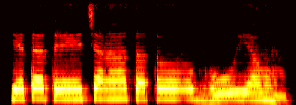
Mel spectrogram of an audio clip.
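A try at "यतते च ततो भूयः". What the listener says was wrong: ಅಲ್ಲಿ ಭೂಯಹ ಅಂತ ಹೇಳಬೇಕು ಮಾತಜಿ ವಿಸರ್ಗ ಇದೆ ನೋಡಿ ಎರಡು ಸೊನ್ನೆ ಕಾಣ್ತಇದೆ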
